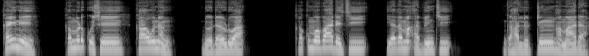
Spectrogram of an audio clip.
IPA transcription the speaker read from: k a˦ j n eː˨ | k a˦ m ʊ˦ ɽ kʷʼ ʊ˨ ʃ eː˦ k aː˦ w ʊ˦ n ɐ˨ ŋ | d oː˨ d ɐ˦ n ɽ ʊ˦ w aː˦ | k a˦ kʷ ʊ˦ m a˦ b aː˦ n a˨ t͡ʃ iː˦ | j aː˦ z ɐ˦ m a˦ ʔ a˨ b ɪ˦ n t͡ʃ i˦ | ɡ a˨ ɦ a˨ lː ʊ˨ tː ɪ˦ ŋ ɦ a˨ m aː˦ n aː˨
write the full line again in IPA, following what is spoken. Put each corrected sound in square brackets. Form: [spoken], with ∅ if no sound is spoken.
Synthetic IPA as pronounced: k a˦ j n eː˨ | k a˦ m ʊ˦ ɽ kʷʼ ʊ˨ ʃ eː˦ k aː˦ w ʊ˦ n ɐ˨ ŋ | d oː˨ d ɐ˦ n ɽ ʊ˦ w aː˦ | k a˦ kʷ ʊ˦ m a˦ b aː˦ [d] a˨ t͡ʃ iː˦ | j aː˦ z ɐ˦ m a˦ ʔ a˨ b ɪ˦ n t͡ʃ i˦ | ɡ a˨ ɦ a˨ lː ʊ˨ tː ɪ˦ ŋ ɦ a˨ m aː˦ [d] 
